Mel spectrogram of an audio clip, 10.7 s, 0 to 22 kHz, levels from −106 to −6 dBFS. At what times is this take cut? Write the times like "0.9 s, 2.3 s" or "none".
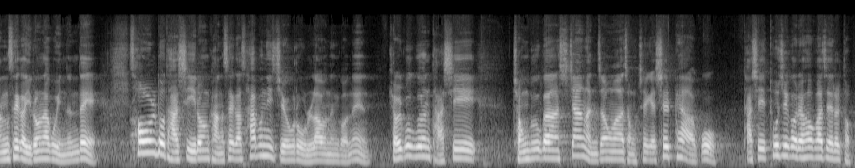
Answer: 1.7 s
